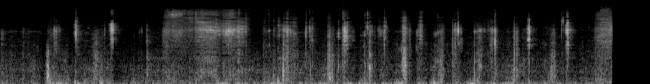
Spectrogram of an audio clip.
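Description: Close-miked eating sounds: wet chewing and lip-smacking of grilled skewered squid, a quick run of sharp mouth clicks with a louder hissing stretch about two seconds in. The sound cuts off suddenly near the end.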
